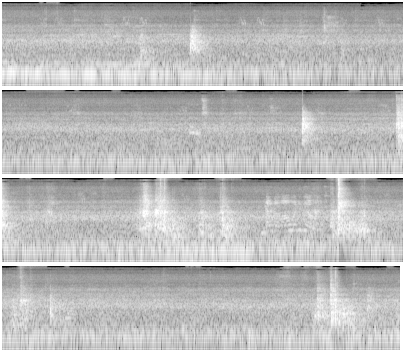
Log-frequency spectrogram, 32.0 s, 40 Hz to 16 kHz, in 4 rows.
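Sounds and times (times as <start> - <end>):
construction knocks and clanks: 0.0 - 7.7, 11.8 - 14.6, 15.7 - 25.6, 30.1 - 32.0
steady background noise: 0.0 - 32.0.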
